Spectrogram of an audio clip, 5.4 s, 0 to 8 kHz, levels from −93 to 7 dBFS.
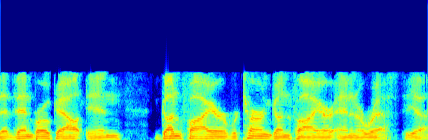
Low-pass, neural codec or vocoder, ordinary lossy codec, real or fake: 7.2 kHz; codec, 16 kHz, 4.8 kbps, FACodec; AAC, 16 kbps; fake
